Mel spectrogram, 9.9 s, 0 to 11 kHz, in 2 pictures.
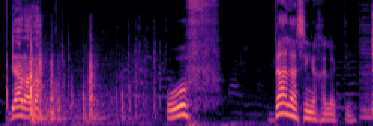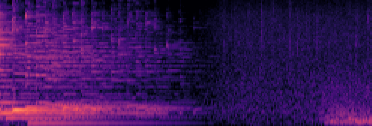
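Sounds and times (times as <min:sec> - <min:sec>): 
speech: 0:00.2 - 0:00.8, 0:02.2 - 0:03.0, 0:03.6 - 0:04.9
sustained tonal sound: 0:04.8 - 0:07.7
heavy rain: 0:07.7 - 0:09.9.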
